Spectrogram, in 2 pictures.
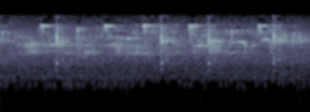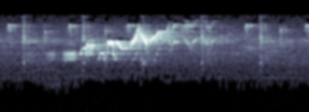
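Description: A Swainson's thrush gives one breezy, flute-like phrase spiraling upward, over a steady backdrop of fast, high ticking chirps from other small creatures.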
